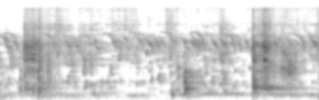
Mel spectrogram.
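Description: Domestic chickens clucking and peeping, with short, high, falling calls repeating throughout and two louder calls, one near the start and one near the end.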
